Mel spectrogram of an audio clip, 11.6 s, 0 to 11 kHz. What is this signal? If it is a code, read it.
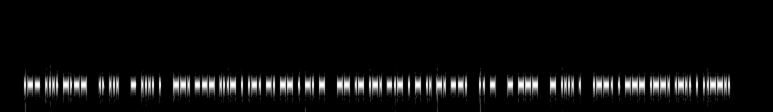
Morse code, heard as a keyed tone, about 46 wpm, 700 Hz. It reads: WHY IS THE GOVERNMENT MARKETING IT TO THE PEOPLE?
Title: Sentences from Top 1000 Words - Review Part 5 - 45wpm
